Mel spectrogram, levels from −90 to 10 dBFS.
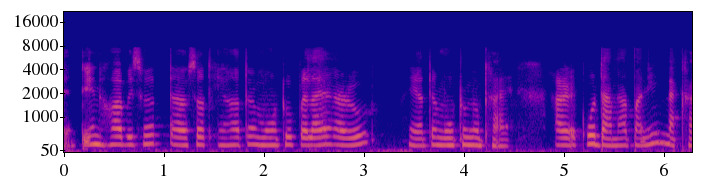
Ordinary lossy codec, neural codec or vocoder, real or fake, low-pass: none; codec, 16 kHz, 2 kbps, X-Codec, HuBERT features, trained on general audio; fake; none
